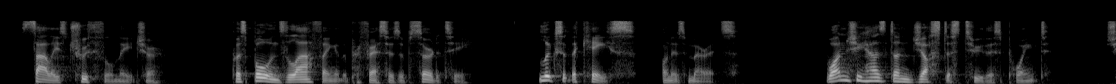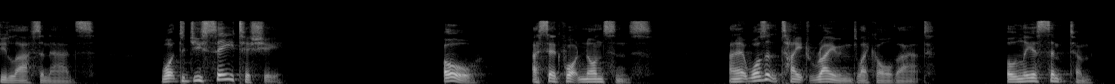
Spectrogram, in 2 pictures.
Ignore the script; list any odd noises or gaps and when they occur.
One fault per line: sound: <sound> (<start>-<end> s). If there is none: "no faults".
no faults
